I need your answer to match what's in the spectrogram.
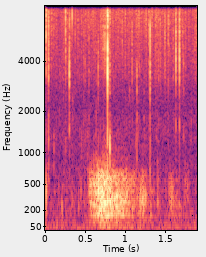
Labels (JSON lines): {"label": "biophony, growl", "recorder": "SoundTrap 600 or HydroMoth"}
